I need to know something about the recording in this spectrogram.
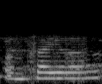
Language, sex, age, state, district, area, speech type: Bodo, female, 18-30, Assam, Chirang, rural, conversation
